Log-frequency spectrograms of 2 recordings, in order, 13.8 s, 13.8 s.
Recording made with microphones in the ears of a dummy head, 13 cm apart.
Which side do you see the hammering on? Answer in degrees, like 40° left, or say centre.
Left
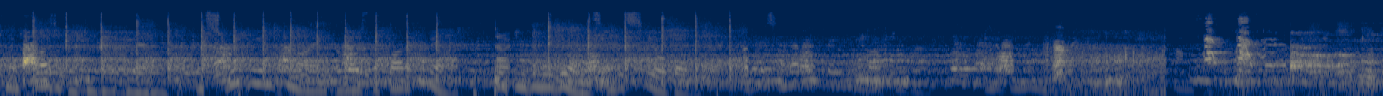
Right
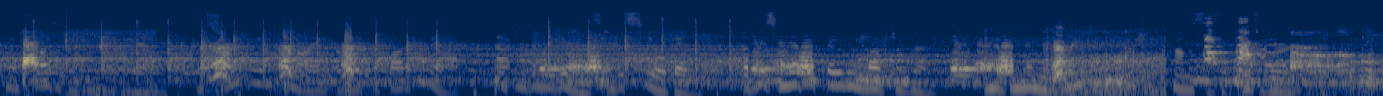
40° left.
